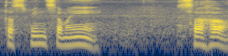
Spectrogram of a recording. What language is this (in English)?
Sanskrit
